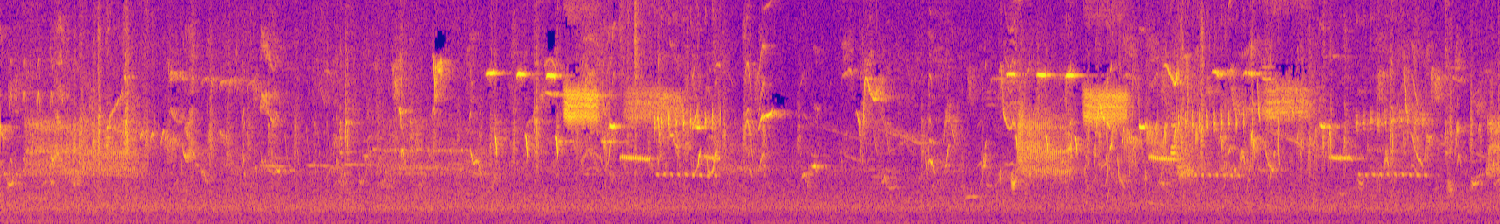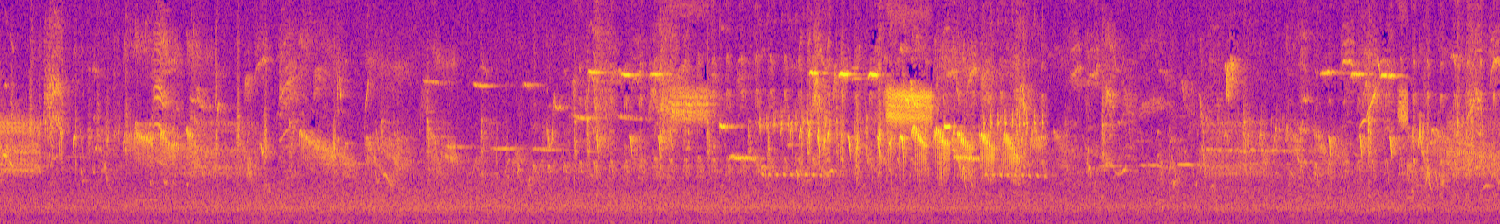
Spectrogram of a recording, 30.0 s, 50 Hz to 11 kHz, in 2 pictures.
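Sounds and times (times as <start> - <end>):
many birds chirping in an estuary in the early morning: 0.0 - 29.9
soft hiss of open-air ambience: 0.0 - 29.9.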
